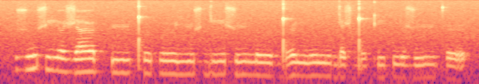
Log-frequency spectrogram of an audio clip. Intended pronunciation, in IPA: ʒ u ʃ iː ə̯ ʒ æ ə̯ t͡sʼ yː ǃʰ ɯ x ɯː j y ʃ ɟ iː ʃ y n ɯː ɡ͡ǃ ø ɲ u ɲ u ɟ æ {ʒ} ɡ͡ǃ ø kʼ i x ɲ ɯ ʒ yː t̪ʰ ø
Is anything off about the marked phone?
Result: yes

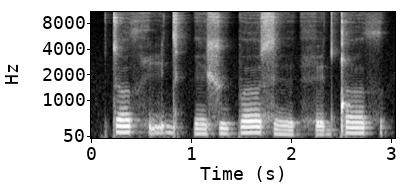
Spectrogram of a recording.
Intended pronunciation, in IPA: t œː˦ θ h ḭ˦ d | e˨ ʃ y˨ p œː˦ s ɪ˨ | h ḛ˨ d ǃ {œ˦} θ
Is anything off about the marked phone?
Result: no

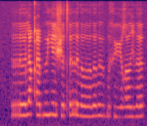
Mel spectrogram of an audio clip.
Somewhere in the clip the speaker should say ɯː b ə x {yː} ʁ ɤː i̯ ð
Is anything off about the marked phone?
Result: no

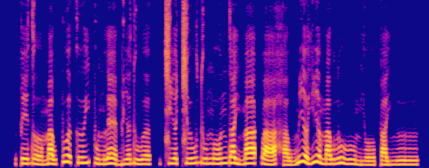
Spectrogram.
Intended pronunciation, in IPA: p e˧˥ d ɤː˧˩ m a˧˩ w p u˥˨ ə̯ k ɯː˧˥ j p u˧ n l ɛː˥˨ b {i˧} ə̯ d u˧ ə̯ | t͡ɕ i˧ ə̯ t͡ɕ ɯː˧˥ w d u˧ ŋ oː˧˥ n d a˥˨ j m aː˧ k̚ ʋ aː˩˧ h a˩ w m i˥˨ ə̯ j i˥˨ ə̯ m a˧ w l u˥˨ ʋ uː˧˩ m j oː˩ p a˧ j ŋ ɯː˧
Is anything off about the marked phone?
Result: yes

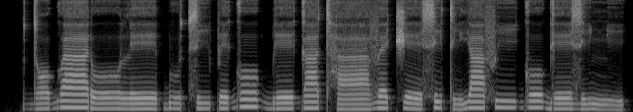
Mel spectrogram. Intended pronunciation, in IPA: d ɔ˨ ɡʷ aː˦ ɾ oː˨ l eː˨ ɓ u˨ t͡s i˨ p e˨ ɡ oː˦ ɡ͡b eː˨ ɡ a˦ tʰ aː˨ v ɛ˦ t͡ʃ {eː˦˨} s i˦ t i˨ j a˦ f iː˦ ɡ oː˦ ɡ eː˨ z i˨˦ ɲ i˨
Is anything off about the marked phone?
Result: no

